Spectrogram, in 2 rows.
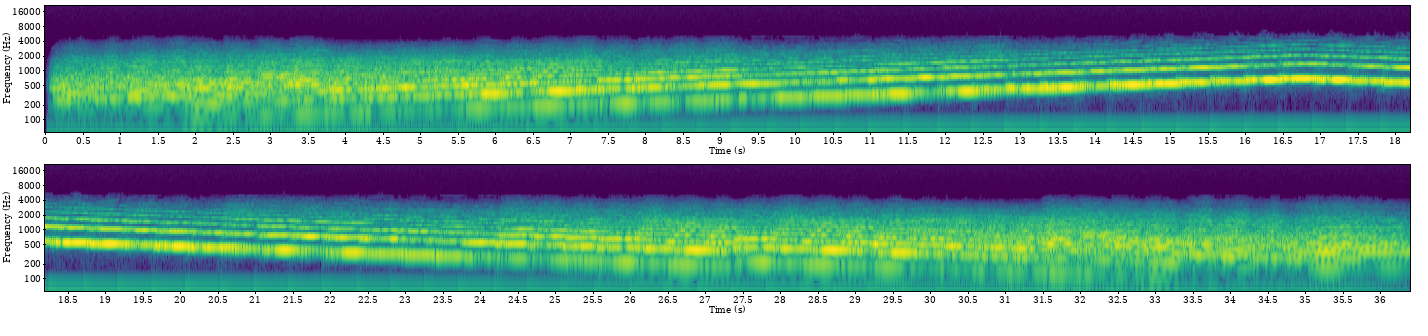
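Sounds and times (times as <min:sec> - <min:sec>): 
horn playing a chromatic scale: 0:00.1 - 0:36.4.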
